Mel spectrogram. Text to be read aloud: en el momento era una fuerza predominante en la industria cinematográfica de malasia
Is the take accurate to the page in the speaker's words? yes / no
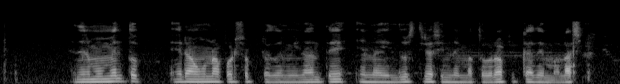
yes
